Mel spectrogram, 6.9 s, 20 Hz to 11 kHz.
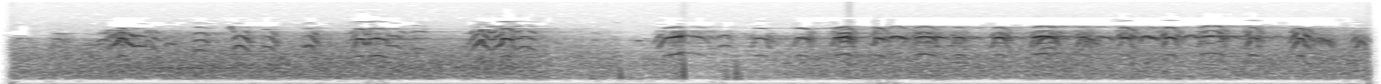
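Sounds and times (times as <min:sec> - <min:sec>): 
taguató hawk calling: 0:00.2 - 0:06.9.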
